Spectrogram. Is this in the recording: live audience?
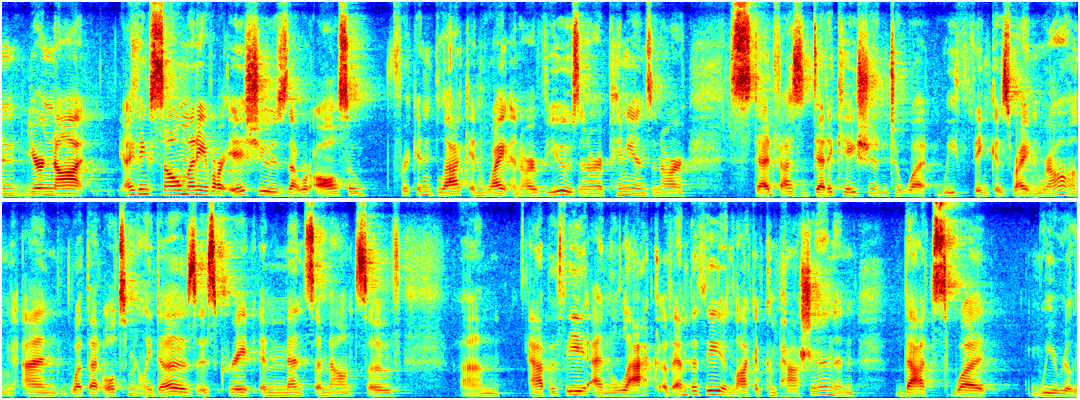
yes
